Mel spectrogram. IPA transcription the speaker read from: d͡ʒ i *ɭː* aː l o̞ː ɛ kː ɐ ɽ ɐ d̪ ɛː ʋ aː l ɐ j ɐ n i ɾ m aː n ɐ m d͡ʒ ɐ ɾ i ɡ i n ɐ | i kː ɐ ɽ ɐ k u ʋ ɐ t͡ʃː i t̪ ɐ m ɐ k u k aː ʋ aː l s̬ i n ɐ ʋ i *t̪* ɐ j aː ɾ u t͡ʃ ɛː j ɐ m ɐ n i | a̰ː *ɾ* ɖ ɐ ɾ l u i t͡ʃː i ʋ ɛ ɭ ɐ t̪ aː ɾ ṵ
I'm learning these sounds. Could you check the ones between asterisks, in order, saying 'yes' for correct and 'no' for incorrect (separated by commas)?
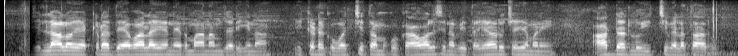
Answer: no, yes, yes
